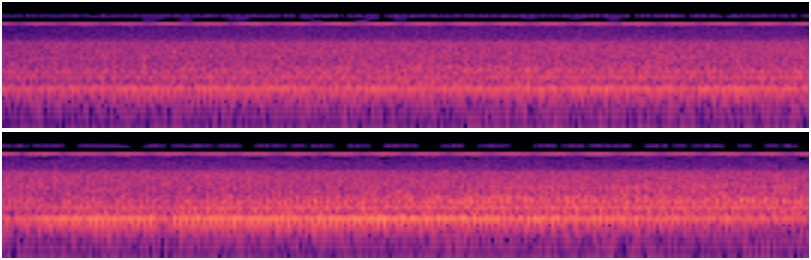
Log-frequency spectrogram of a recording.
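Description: Steady hum made of a few held tones over a hiss, with no voices, growing slightly louder about four seconds in: the background noise of a live broadcast audio feed.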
